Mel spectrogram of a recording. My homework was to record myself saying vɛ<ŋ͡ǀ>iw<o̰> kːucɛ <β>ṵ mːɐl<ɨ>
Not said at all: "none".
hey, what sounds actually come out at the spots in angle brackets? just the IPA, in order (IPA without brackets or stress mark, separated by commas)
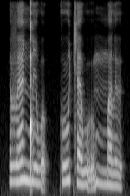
ŋ͡ǃ, o̰, w, ɨ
